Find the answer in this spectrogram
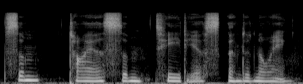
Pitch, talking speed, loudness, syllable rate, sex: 155 Hz, 100 wpm, -22 LUFS, 4.7 syllables/s, male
